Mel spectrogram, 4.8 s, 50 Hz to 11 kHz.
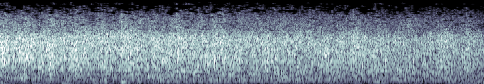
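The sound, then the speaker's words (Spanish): Loud, sustained applause from a large crowd of schoolchildren at the Colegio Santa María de la Capilla, a Marist Brothers school, during a radio broadcast, a dense steady clatter of many hands that fills the whole stretch without letting up and with no clear voices above it. “Hoy desde el Colegio Santa María de la Capilla, desde el Colegio de los Hermanos Maristas, donde vamos a estar hasta la 1:30 en punto de la tarde y donde yo quiero empezar con este fuerte aplauso para toda nuestra audiencia.”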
